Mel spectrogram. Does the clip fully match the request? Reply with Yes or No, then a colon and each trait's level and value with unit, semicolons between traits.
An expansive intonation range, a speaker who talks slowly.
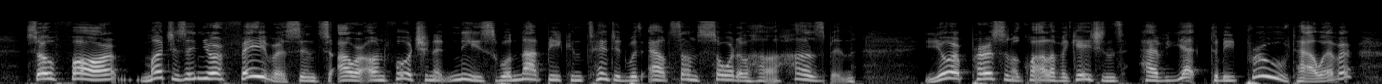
Yes: wide, 5.7 semitones; slow, 130 wpm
